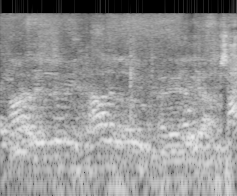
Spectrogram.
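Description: A man speaking into a handheld microphone, his voice amplified through a PA.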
